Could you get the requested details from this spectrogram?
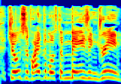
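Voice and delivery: high, hammed-up movie gush; breathlessly thrilled mock Mary; gushing excitement. Preacher spoofs Mary telling Joseph her dream, gushing excitement. Acting a gushing Hallmark scene.

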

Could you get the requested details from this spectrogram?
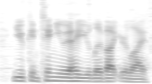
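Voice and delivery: usual speaking voice

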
